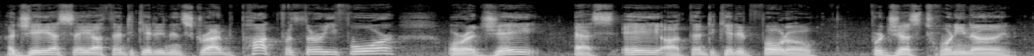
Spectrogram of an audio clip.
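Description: A man reads a scripted commercial as a brisk sales pitch, running through items and prices. His pitch moves in a lively, animated way. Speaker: advertiser. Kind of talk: read commercial.

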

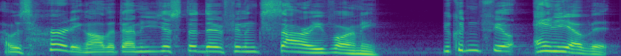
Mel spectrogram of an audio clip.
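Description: A man voicing an anguished dying man in a horror story, his voice strained and halting as he speaks in short bursts. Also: medium pitch, expressive, gravelly, darkish tone. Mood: bitter hatred. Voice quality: strained, sometimes whiny or growling. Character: dying man, frightened, awed, turning bitter and hateful. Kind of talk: dramatic horror story reading.

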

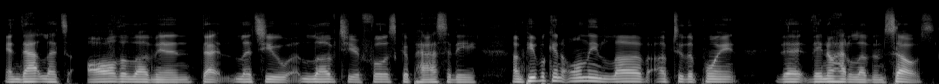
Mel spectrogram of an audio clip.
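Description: An earnest man, a tantra teacher and podcast guest, calmly explaining his ideas. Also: medium pitch, moderate pace, clear, resonant tone, no echo, studio quality. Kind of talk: calm explanatory interview talk.

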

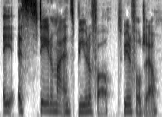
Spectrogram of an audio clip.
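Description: A woman's voice: fairly low pitch, big pitch swings, fast talker, creaky, dry recording. A woman hosting a podcast interview who asks long, rambling questions and reacts with effusive enthusiasm. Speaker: podcast host.

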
